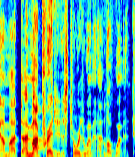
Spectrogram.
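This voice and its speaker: Vocal fry runs through this man's speech. The recording is very clean, with a silent background. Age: 50s. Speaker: fitness guest, reality TV personality. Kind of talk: casual chat. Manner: repetitive, stammering; animated.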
